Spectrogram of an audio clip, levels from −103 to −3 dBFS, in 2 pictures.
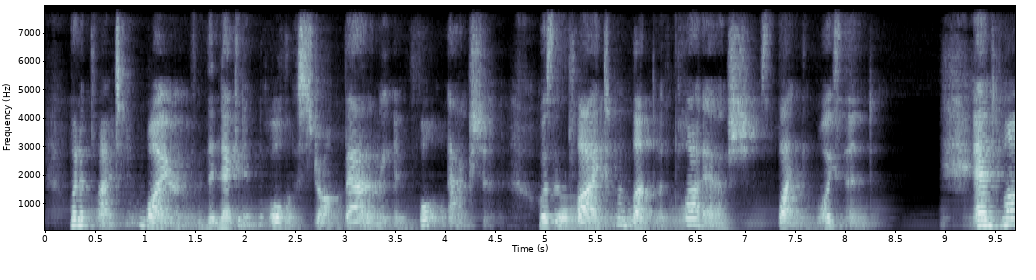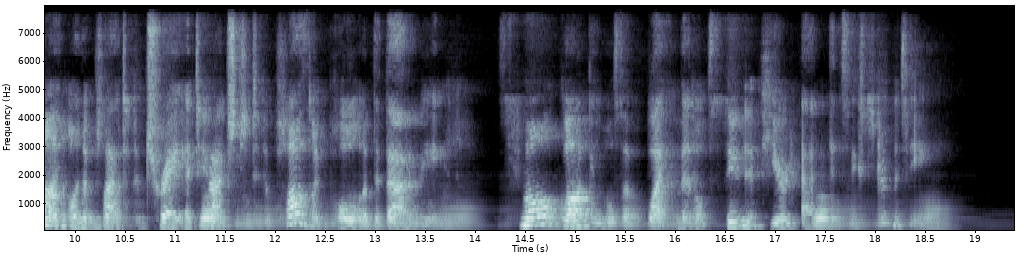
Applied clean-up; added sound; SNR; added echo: neural mask model DeepFilterNet 3.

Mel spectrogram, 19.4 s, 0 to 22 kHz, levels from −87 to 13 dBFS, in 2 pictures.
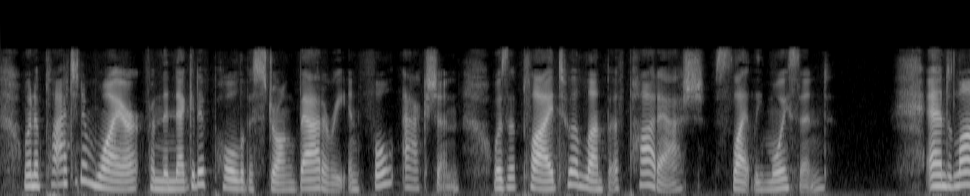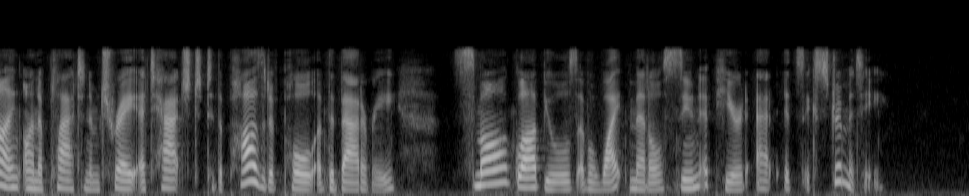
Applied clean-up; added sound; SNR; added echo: none; none; none; none.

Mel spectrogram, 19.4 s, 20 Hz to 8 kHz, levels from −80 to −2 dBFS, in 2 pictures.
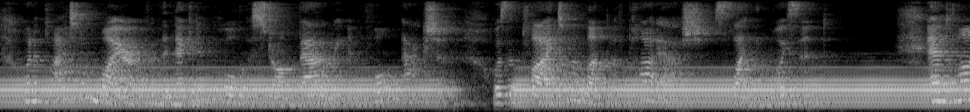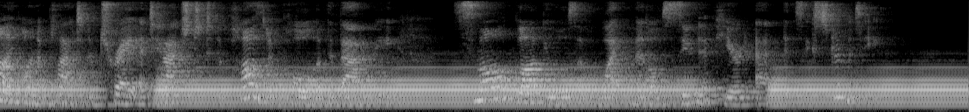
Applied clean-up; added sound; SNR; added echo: none; Wind instrument, woodwind instrument; -4 dB; reverberation time 1.0 s.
